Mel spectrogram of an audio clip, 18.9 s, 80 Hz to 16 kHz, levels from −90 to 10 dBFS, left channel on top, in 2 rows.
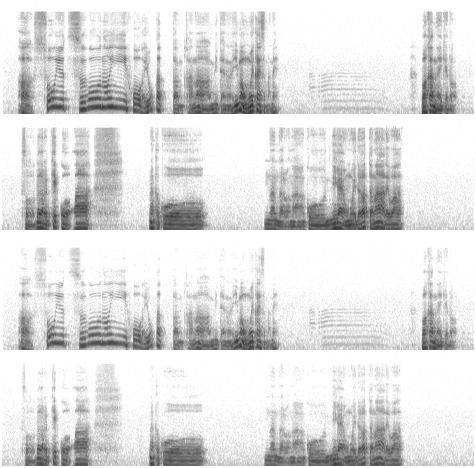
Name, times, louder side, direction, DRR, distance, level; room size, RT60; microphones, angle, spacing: voice 1, 0.3-5.5 8.4-9.1 9.8-11.8 12.4-13.5 14.7-17.5, left 4 dB, 40° left, 0.3 m, -23 dB
voice 2, 6.1-7.7 8.9-9.5 10.4-11.0, equal, 5° right, 5.2 m, -66 dB
head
